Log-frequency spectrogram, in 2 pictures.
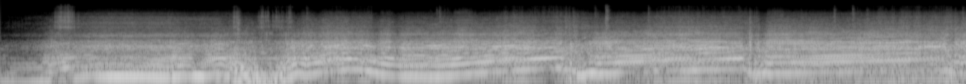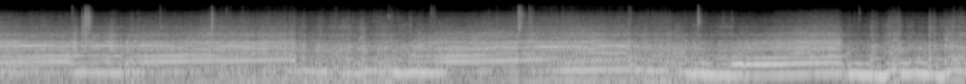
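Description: Race car engine heard from inside the cabin, pulling hard up a hillclimb course: its pitch repeatedly climbs and drops back at gear changes. The sound fades in at the start, and the engine note wavers up and down for the first few seconds before settling into the climbs.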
